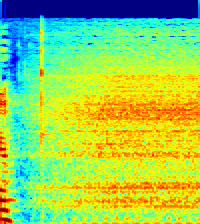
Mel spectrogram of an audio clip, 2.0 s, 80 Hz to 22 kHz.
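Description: Milling machine spindle spinning up and running a small mounted grinding stone, on a rig that trims Mazda 13B rotor side seals to length; a steady whirr that builds over about the first second.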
